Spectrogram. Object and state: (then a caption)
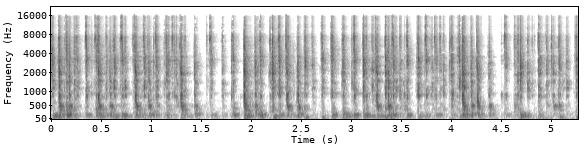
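Plastic mechanical keyboard. Fingertips type rapidly on the keycaps of a black plastic mechanical keyboard with clicky green switches. The result is a dense, fast stream of sharp, bright clicks with almost no ring, with about 39 keystrokes in just over five seconds.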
